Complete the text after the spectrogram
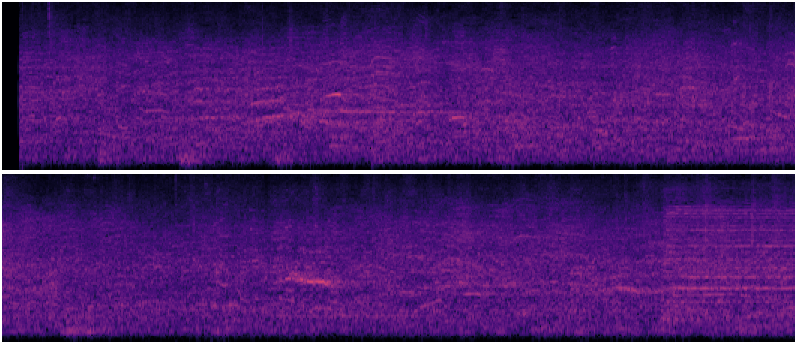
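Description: A large crowd of young people cheers and shouts in a large echoing hall.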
